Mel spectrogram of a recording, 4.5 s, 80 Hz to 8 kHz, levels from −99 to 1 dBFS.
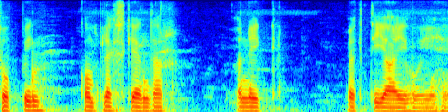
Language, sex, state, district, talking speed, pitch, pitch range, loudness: Hindi, male, Uttar Pradesh, Muzaffarnagar, 105 wpm, 115 Hz, 105-115 Hz, -19 LUFS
